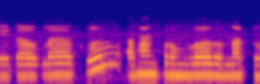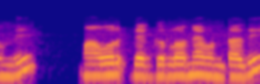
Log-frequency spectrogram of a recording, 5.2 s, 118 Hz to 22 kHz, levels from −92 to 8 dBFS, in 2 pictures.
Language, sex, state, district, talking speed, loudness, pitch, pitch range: Telugu, female, Andhra Pradesh, Anantapur, 115 wpm, -15 LUFS, 210 Hz, 205-220 Hz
